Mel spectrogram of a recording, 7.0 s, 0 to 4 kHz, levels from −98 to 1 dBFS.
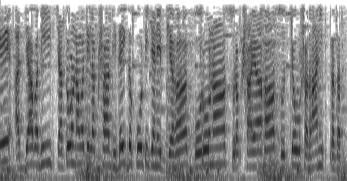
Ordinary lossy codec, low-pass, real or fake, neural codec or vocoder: none; 3.6 kHz; real; none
